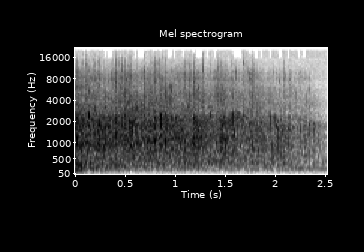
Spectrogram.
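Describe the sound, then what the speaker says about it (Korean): A church congregation applauding during a Sunday worship service, a brief burst of dense clapping that slowly fades toward the end. "박수."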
